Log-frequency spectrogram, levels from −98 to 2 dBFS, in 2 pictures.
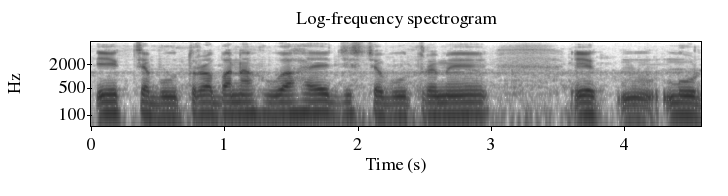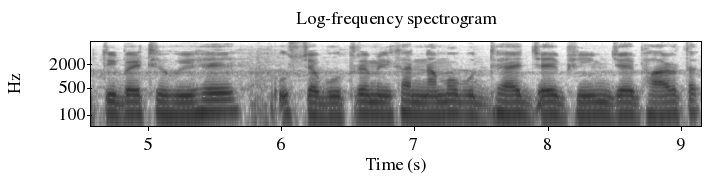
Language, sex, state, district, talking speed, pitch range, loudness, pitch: Hindi, male, Uttar Pradesh, Varanasi, 155 wpm, 105-110 Hz, -24 LUFS, 105 Hz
